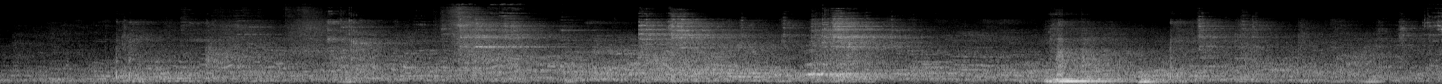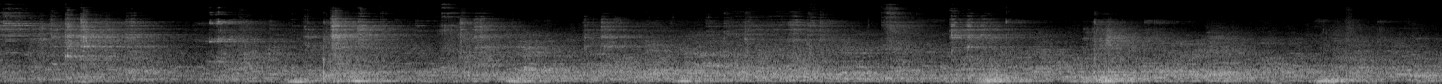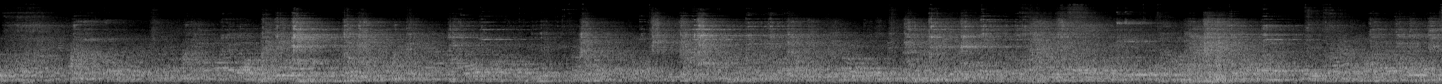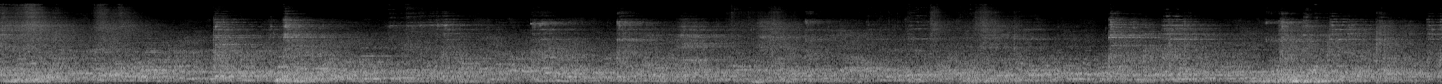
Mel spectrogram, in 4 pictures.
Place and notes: Dehrn, public hall, after funeral feast - after funeral feast, women collecting dishes
wed 06.08.2008, 16:35
after funeral feast in the public hall, women cleaning up, collecting dishes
